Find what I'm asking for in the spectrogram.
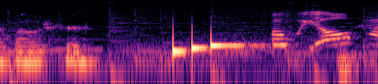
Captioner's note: tones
